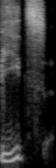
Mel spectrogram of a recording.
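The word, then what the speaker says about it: beets: It's called Beats, spelled like the vegetable bee ts.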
